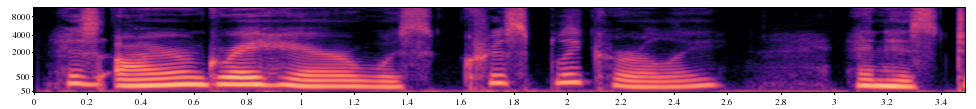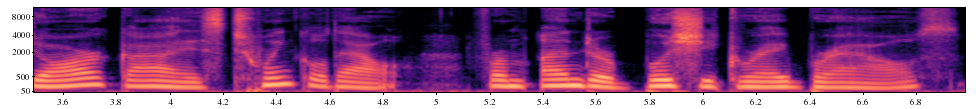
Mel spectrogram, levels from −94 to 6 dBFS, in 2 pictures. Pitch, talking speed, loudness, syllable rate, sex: 195 Hz, 155 wpm, -17 LUFS, 4.0 syllables/s, female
